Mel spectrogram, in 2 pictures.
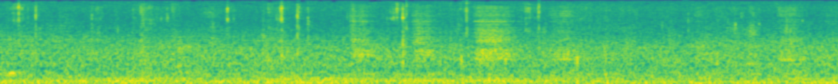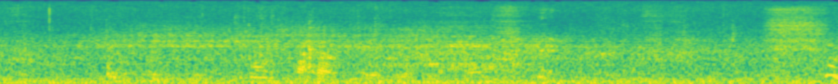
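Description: Steady low room hum, with faint background voices murmuring now and then, strongest about five seconds in.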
